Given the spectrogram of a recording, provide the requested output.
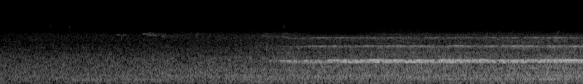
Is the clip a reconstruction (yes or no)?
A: no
